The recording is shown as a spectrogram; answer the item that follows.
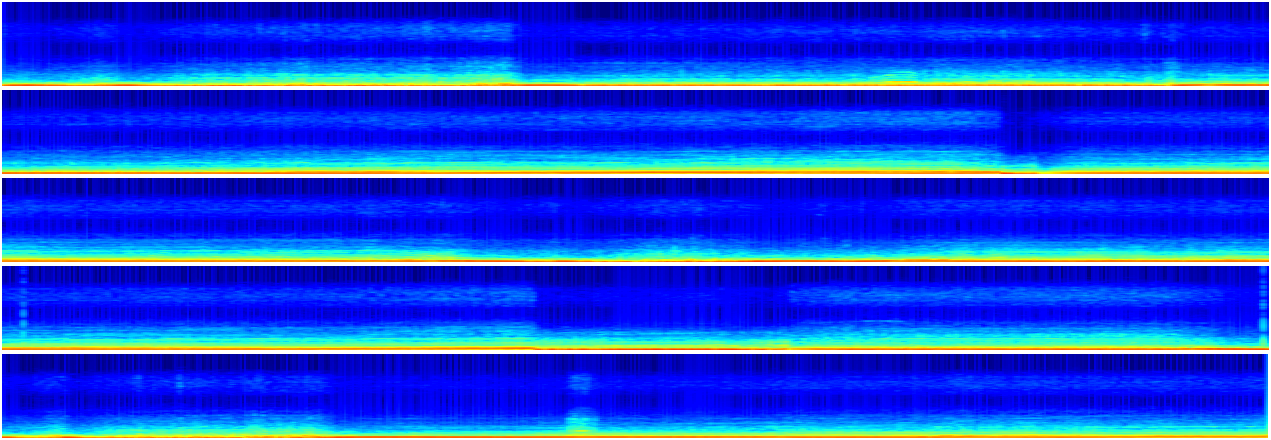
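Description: Motorcycle engine pulling hard on a winding road: its note climbs steadily as it revs, then drops sharply at each gear change or throttle lift, about four times, before climbing again.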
